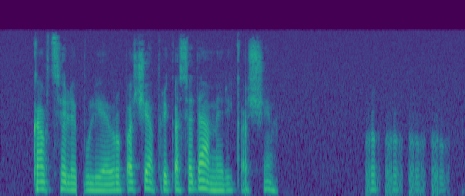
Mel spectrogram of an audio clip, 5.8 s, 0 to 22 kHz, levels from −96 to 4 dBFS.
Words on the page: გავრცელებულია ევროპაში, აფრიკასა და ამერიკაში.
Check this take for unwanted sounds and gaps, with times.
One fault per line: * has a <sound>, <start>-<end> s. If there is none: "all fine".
* has a dropout, 0.9-1.0 s
* has a laugh, 4.6-5.6 s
